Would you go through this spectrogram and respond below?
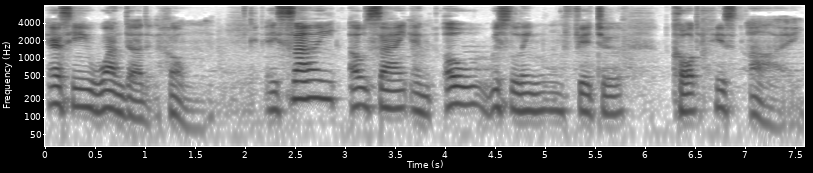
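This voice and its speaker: A man reading a children's story aloud in a deliberate narrating style, with the odd small stumble over the words. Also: medium pitch, sing-song, mellow, husky. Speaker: storybook reader.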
